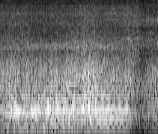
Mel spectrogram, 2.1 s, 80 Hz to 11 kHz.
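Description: Honda CR125 two-stroke single-cylinder engine held at high revs under throttle, then backed off near the end as its note drops away, with wind rushing over the helmet-mounted microphone.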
